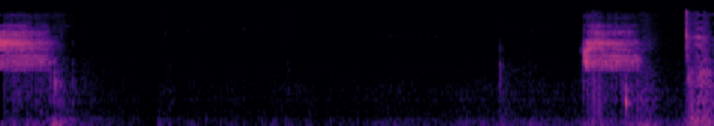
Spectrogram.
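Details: Spotted Towhee song of the northwestern Nevada and Pacific Northwest type: a dry, buzzy, high trill about a second long, repeated after a long pause, with a brief second burst at the end.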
